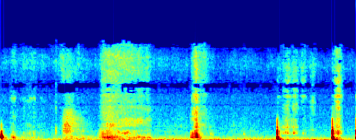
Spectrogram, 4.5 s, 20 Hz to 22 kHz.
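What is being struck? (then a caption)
Tablet with matte plastic screen film, stylus. A plastic-tipped stylus writes the word "application" on a flat iPad covered with a matte, paper-like plastic film. Soft, breathy scratching strokes are broken by sharp, short taps with a clicky midrange body around 540 Hz.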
